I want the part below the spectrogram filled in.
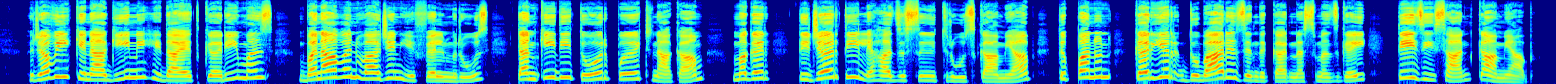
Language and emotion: Kashmiri, neutral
